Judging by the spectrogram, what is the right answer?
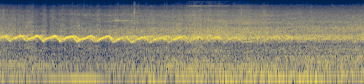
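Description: An emergency vehicle's siren yelping in a fast rise-and-fall, about three sweeps a second, fading away a little past halfway. Under it is a steady rumble of traffic and wind.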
